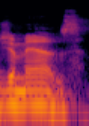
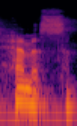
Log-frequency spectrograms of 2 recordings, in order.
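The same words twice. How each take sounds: First: "Jemez" said as juh-MEZ, with an English J; spelling pronunciation. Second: "Jemez" said as HEM-iss, with an H sound; J as H in "Jemez", stress up front; local pronunciation. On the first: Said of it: "it's spelled Jemez, but it's pronounced". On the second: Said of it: "but it's pronounced Jemez". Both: Shown as a demonstration.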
